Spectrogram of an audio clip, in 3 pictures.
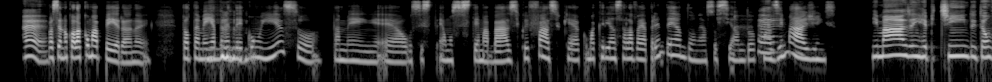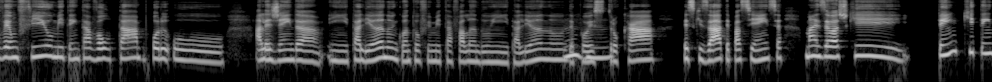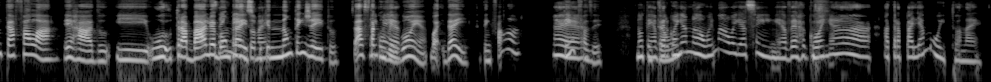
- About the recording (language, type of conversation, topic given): Portuguese, podcast, Como você aprendeu uma habilidade por conta própria?
- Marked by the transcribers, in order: giggle; snort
